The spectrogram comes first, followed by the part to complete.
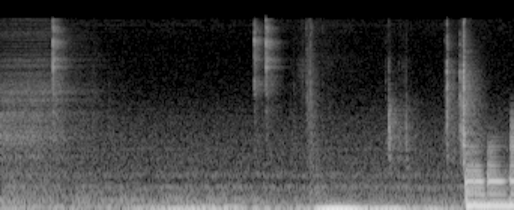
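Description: A few sharp clicks at a computer keyboard and mouse over faint room tone, the loudest pair a little past halfway. Just before the end a filtered drum loop starts playing from the drum plugin.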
